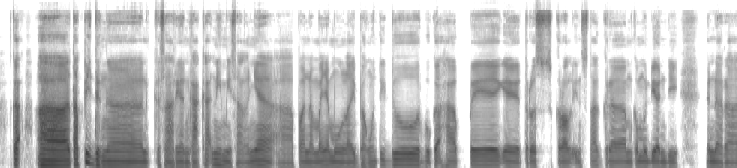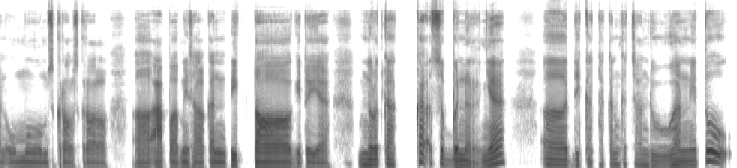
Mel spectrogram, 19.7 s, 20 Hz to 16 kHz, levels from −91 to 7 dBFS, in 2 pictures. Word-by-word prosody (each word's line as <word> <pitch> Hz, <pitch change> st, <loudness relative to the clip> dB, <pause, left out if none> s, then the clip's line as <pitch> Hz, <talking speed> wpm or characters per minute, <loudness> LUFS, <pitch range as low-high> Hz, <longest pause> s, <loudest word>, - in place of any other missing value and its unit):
Kak, -, -, +2 dB, 0.2 s
eee, 105 Hz, -1 st, +9 dB
tapi 115 Hz, +10 st, +3 dB
dengan 95 Hz, -2 st, +2 dB
keseharian 95 Hz, -2 st, -2 dB
Kakak 110 Hz, +6 st, -3 dB
nih 115 Hz, -, -1 dB
misalnya, 95 Hz, +1 st, -2 dB
eee, 80 Hz, 0 st, -8 dB
apa 95 Hz, +2 st, -6 dB
namanya 95 Hz, +2 st, -3 dB
mulai 90 Hz, -2 st, -3 dB
bangun 95 Hz, +2 st, -6 dB
tidur, 115 Hz, +1 st, -1 dB
buka 95 Hz, -2 st, -6 dB
hape, 105 Hz, +1 st, -2 dB
eee, 95 Hz, -2 st, -2 dB
terus 100 Hz, 0 st, 0 dB
scroll 95 Hz, -2 st, -5 dB
Instagram, 95 Hz, 0 st, -6 dB
kemudian 95 Hz, -1 st, -3 dB
di 90 Hz, -2 st, -7 dB, 0.4 s
kendaraan 85 Hz, -3 st, -5 dB
umum 90 Hz, -1 st, -4 dB
scroll-scroll, 85 Hz, -2 st, -1 dB, 0.3 s
eee, 85 Hz, 0 st, -2 dB, 0.2 s
apa 90 Hz, -1 st, -3 dB
misalkan 90 Hz, -1 st, -2 dB
TikTok 90 Hz, -4 st, +3 dB
gitu 90 Hz, 0 st, -3 dB
ya, 80 Hz, -3 st, -2 dB, 0.4 s
menurut 120 Hz, 0 st, +1 dB
Kakak 120 Hz, -2 st, -1 dB
sebenarnya, 110 Hz, -, +4 dB, 0.5 s
eee, 115 Hz, -1 st, +1 dB
dikatakan 115 Hz, +2 st, -7 dB
kecanduan 105 Hz, -3 st, -3 dB
itu 190 Hz, -, +2 dB
95 Hz, 115 wpm, -27 LUFS, 90-110 Hz, 0.5 s, eee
